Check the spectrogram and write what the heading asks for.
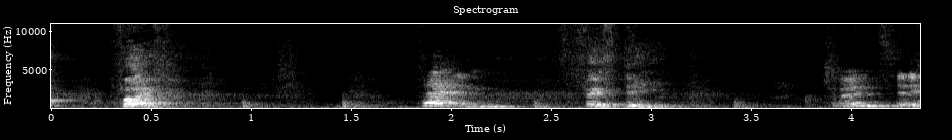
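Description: Speech: a man and a woman counting aloud and laughing as they play catch while hopping on one leg, with light shuffling footfalls on the carpet.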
